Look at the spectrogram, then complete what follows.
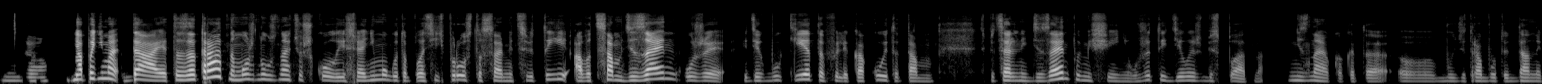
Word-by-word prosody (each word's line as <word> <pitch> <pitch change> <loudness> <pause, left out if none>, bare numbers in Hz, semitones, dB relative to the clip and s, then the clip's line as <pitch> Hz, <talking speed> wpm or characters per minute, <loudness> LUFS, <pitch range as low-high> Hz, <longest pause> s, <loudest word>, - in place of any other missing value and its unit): Н-да, 175 -2 -12 0.4
я 230 +1 +7
понимаю. 275 -2 +5
Да, 195 +2 +7
это 180 +4 0
затратно. 300 +4 +7
Можно 235 +2 -4
узнать 225 0 -4
у - - -9
школы, 185 -5 -5
если 170 +2 -4
они 180 +3 -3
могут 210 -4 -6
оплатить 175 +1 -6
просто 210 -3 -4
сами 170 -3 -3
цветы, 225 +8 -7
а 170 - +2
вот 170 - -6
сам 210 -3 +3
дизайн 240 +8 +5
уже 175 -4 -6 0.2
этих 165 +1 -9
букетов 195 -1 -2
или 160 -3 -8
какой-то 170 +3 -7
там 150 -3 -8 0.4
специальный 175 -1 -2
дизайн 210 - +2
помещения 165 - -10
уже 155 +10 -13
ты 200 - -12
делаешь 180 0 -11
бесплатно. 155 -5 -12 0.2
Не 195 0 -11
знаю, 180 -4 -6
как 135 +1 -20
это, 145 0 -11
э, 145 -1 -15
будет 150 0 -19
работать 155 -2 -11
в - - -24
данной 155 -1 -7
180 Hz, 165 wpm, -22 LUFS, 160-210 Hz, 0.4 s, я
